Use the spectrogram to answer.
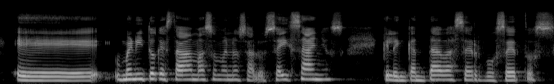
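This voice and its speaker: A woman speaks in an ordinary speaking voice, fairly high in pitch, at a moderate pace. Her intonation is fairly even, and the recording is very clean with a silent background. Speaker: talk show host. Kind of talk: interview.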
